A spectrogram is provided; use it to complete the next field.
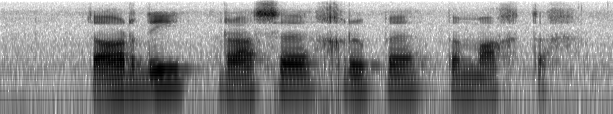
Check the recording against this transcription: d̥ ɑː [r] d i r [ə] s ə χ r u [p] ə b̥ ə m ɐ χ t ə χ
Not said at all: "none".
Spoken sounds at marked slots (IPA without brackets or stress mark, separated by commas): r, ɐ, p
